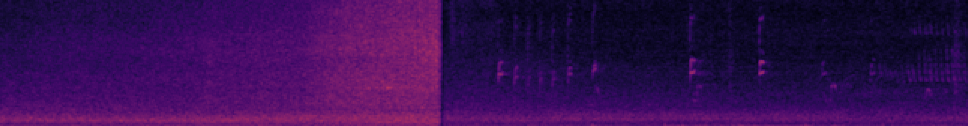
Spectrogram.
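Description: Outdoor road traffic noise that swells as a vehicle draws near, cut off suddenly about four seconds in. After that a quieter outdoor background with a few faint, short, high chirps.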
